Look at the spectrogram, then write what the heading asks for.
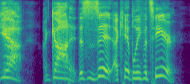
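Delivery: acted, very high, thrilled excited shriek. Voicing an excited character who finds an item: screaming in excitement.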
